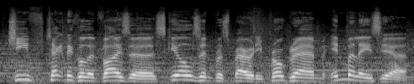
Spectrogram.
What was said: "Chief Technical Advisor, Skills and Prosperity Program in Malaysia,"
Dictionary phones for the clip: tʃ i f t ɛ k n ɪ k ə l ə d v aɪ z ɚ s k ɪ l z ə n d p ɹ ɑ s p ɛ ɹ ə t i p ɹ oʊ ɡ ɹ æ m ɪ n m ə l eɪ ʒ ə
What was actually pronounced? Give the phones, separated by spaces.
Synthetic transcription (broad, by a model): tʃ i f t ɛ k n ɪ k ə l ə d v aɪ z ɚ s k ɪ l z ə n p ɹ ɑ s p ɛ ɹ ə t i p ɹ oʊ ɡ ɹ æ m ɪ n m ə l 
